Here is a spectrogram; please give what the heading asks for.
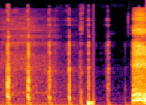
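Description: A run of short, breathy cough-like bursts comes at a steady rhythm, then a pause, and finally a louder, harsh, rasping cough at the end.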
